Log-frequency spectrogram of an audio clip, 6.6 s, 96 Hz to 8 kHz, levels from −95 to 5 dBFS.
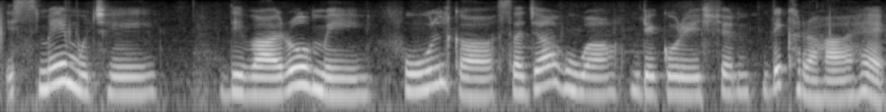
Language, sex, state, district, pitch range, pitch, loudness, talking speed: Hindi, female, Madhya Pradesh, Katni, 190-225 Hz, 205 Hz, -17 LUFS, 110 wpm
